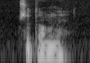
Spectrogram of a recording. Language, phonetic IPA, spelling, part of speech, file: Polish, [pʃɨˈtɔ̃mnɨ], przytomny, adjective, LL-Q809 (pol)-przytomny.wav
